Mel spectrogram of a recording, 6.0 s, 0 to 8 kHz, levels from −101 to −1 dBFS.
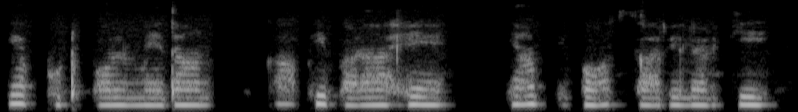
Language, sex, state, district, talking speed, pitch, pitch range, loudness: Hindi, female, Bihar, Saran, 120 wpm, 205 Hz, 200-220 Hz, -40 LUFS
